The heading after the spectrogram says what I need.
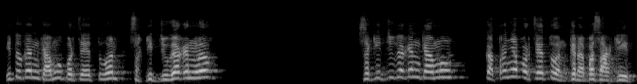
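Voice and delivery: high, loud mocking taunt; devil's taunting voice. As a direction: sneer at the believer like the devil. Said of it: "Itu iblis bisik begitu". (suara iblis mengejek dengan nada tinggi dan keras)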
